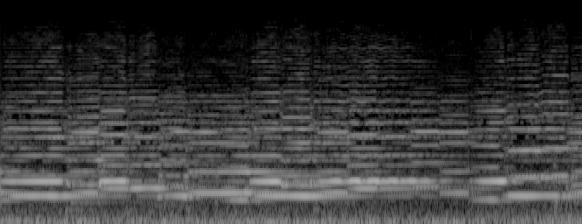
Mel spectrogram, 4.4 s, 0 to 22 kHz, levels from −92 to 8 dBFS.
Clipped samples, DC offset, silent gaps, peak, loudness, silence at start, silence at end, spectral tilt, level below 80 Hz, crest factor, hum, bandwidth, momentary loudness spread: under 0.1%; under 0.1%; none; -18 dBFS; -32 LUFS; 0 s; 0 s; -4 dB/octave; -48 dBFS; 14 dB; none; 13.5 kHz; 5 LU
